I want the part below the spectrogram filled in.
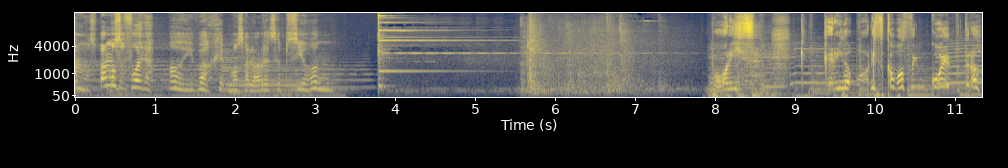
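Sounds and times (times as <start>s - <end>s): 
speech: 0.0s - 3.4s, 8.0s - 11.3s
sharp metallic chime: 3.8s - 8.1s
door sliding shut with a broad rushing rumble: 5.5s - 8.1s.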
